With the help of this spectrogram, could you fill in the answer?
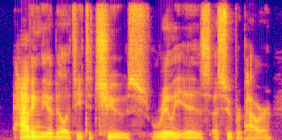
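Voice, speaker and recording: A man speaking with fairly even intonation, very clean recording, silent background. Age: 20s. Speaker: podcast host. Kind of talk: casual chat.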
